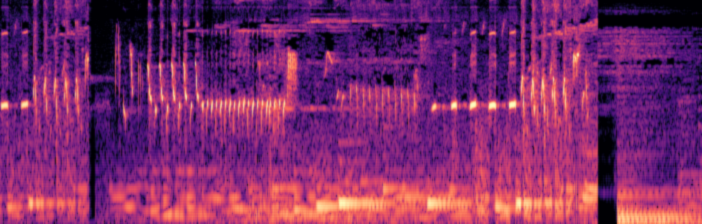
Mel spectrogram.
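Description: Birds chirping in quick repeated calls, with one fast trill, laid over soft background music. About nine seconds in, both cut off suddenly and a different piece of music starts.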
